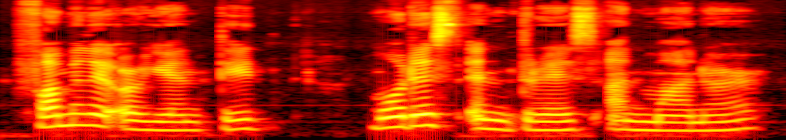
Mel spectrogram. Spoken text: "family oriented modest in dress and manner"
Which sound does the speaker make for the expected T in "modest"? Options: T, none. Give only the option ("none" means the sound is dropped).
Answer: T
